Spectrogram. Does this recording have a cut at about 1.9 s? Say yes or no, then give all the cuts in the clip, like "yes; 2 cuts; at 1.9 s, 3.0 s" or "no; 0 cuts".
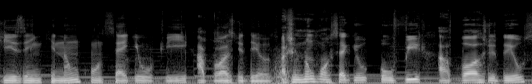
yes; 3 cuts; at 1.9 s, 2.7 s, 4.4 s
